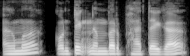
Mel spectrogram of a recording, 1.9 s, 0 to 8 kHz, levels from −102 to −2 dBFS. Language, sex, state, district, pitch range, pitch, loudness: Wancho, male, Arunachal Pradesh, Longding, 135-160 Hz, 145 Hz, -17 LUFS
